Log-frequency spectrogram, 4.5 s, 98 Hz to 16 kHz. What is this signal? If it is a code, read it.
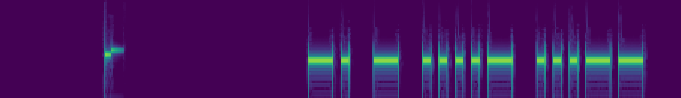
Morse code, heard as a keyed tone, about 22 wpm, 700 Hz. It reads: NT43
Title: Common Cut Numbers - 4-Digit 22wpm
